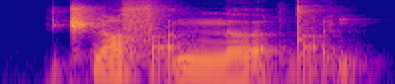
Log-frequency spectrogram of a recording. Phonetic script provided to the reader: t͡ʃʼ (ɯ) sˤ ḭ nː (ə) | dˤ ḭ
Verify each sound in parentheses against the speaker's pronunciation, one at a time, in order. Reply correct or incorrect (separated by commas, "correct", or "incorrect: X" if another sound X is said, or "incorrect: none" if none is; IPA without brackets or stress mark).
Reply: correct, incorrect: ʌ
